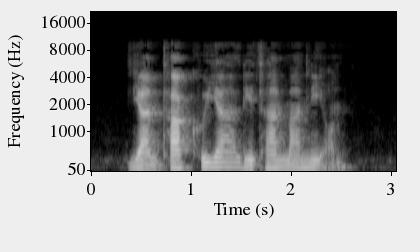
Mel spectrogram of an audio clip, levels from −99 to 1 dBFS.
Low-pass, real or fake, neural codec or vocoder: 9.9 kHz; real; none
